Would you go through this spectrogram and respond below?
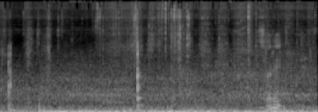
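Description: Knife slicing through smoked pork ribs just out of a smoker, a few short chopping strokes on a board over a steady low background hum, close and moderately loud.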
